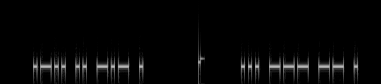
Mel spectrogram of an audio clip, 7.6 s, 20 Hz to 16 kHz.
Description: Morse code, heard as a keyed tone, about 17 wpm, 700 Hz. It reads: LIKE SOME
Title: Sentences from Top 100 Words - New Word Drill - 17wpm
